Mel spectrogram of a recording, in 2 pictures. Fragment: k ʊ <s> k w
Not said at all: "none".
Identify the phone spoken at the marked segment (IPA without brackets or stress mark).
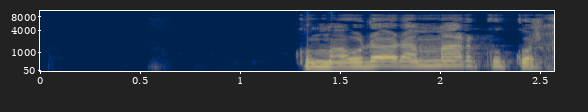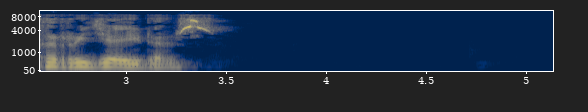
none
